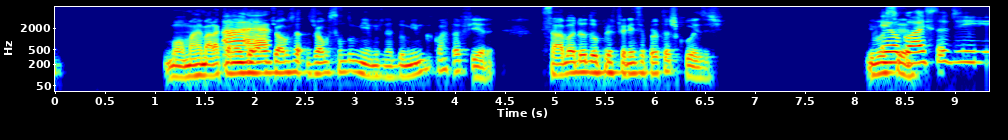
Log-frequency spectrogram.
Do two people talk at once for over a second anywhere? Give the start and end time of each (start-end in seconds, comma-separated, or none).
none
